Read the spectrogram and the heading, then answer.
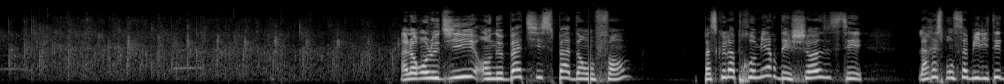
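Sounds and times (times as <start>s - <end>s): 
applause: 0.0s - 4.8s
speech: 4.0s - 6.4s, 7.0s - 10.0s.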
